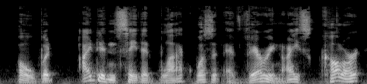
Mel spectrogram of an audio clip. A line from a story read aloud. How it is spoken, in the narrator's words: stammered Billy a little wildly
